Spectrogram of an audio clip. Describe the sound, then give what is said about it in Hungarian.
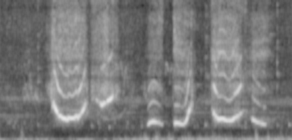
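Whistled speech in which a person whistles their own name: five or six short, loud whistle phrases with swooping, rising and falling pitch glides, separated by brief gaps, over a steady low rumbling background. “most tessék figyelni arra, hogy hogy fütyüli ezt el.”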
